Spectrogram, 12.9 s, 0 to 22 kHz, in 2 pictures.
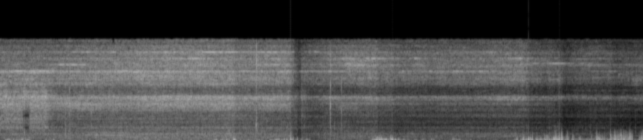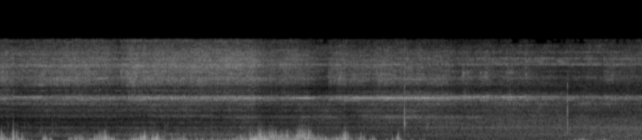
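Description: Gatwick Express Class 387 electric multiple unit pulling out and running away from the platform: a steady high whine and rail noise at first, then loud irregular low rumbles and thumps in the middle, fading down near the end.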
